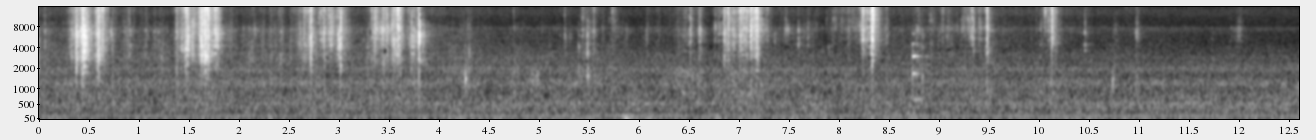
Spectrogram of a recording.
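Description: Faint, irregular crisp snips of a small knife slicing through a bunch of fresh coriander held in the hand, cutting it fine.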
